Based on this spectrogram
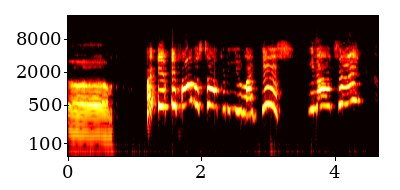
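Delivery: very high-pitched, swooping talking voice. Speaker shows how he talks in his high-pitched voice. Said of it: "my high pitched voice".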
